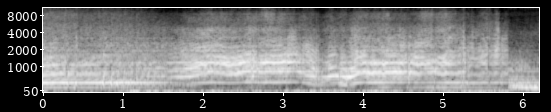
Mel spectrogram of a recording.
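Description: Dirt bike engine revving hard, its pitch climbing and falling with the throttle, and an abrupt change in the sound near the end.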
